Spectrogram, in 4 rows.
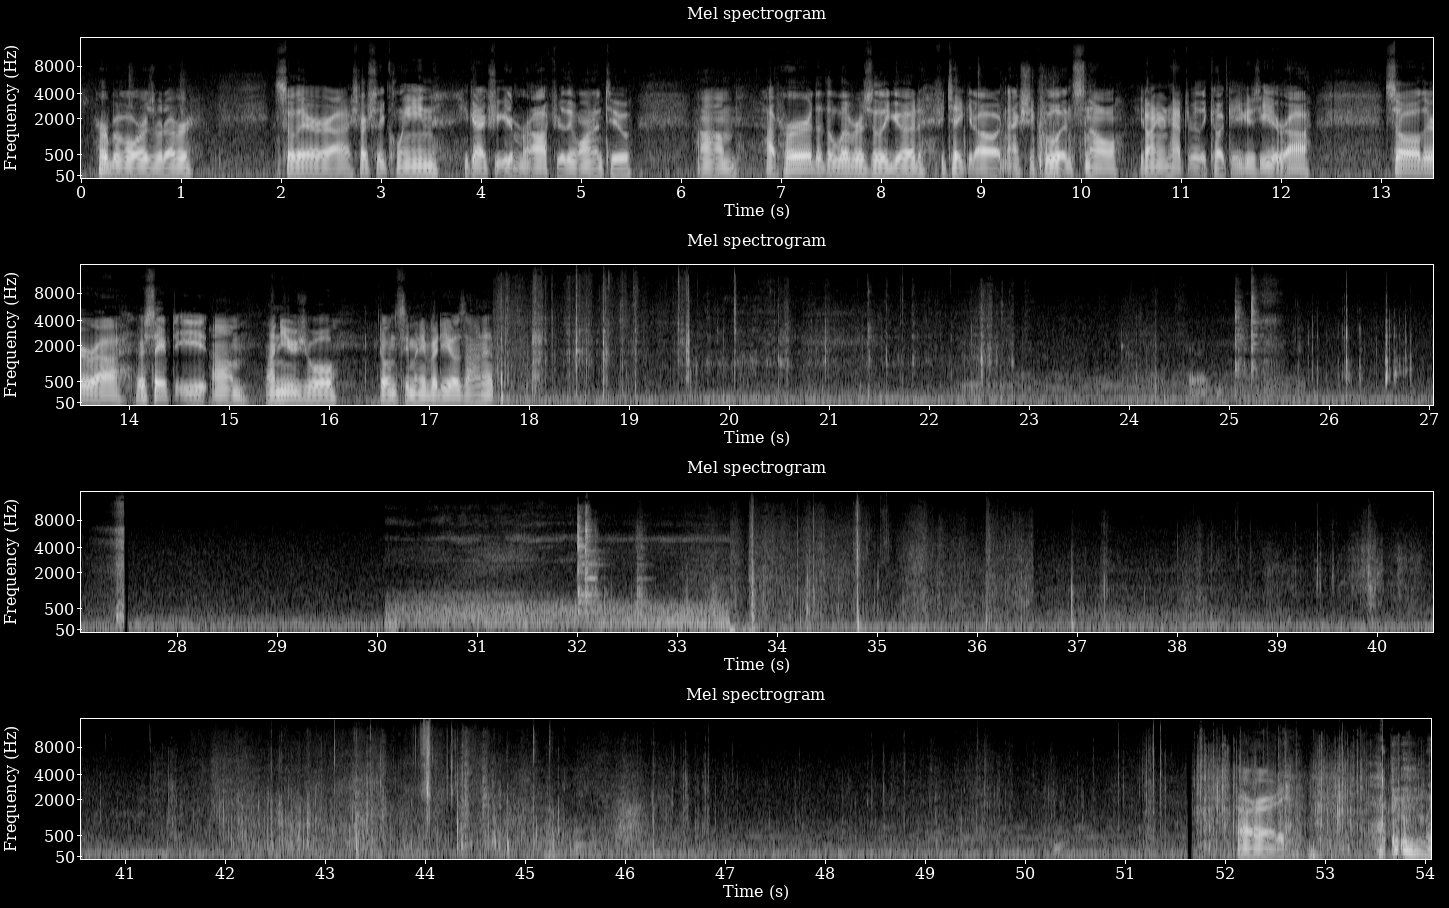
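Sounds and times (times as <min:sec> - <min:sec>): steady rushing noise: 0:29.8 - 0:34.7.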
